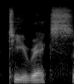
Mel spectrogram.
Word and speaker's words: TRX: L'artiste s'appelle T-Rex. Je vous fais entendre sa pièce « Someone has erased my memories ». Thank you. De la Bulgarie, c'était T-Rex, ça s'écrit T-R-X, donc c'était sa pièce « Someone has erased my memories ».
